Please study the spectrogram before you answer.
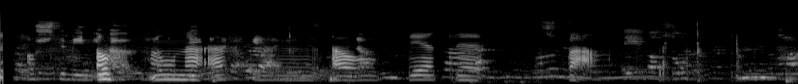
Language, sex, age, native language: Icelandic, female, 9, Icelandic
